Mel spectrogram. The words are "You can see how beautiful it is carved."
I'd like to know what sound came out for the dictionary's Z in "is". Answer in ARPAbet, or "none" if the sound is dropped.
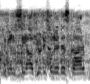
S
